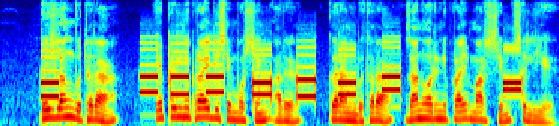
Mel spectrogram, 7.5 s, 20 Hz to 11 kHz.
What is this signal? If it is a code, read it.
DTMF, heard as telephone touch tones, dialled by hand, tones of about 240 ms, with speech in Bodo. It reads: 1 969424# *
